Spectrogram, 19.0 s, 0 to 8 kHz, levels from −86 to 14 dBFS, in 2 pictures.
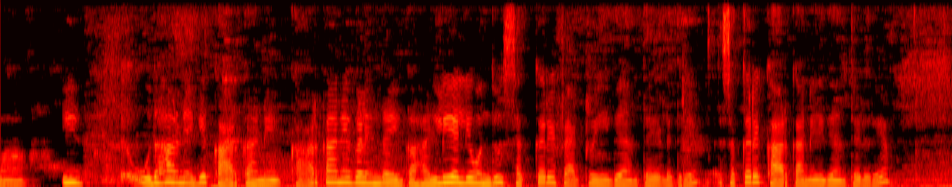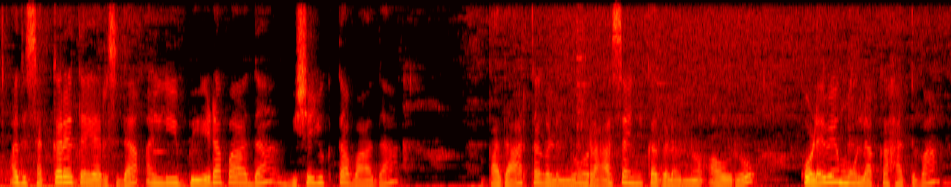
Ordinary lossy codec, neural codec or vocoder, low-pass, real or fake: none; none; none; real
